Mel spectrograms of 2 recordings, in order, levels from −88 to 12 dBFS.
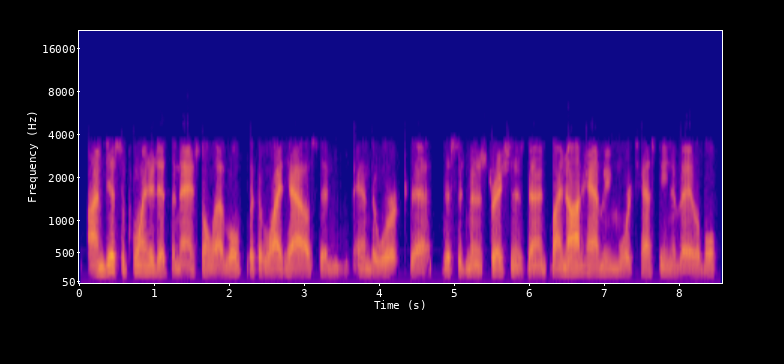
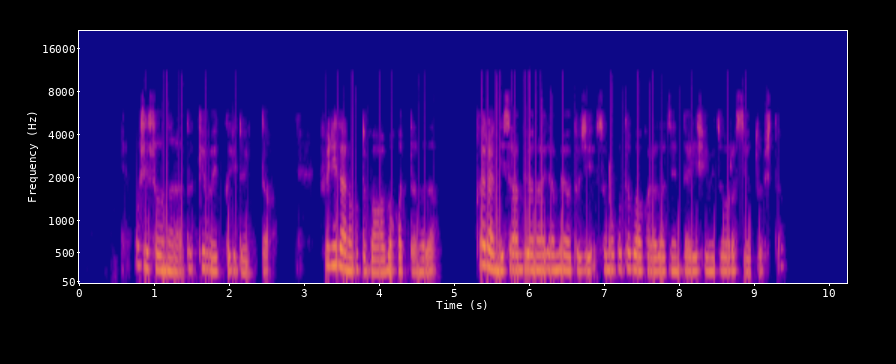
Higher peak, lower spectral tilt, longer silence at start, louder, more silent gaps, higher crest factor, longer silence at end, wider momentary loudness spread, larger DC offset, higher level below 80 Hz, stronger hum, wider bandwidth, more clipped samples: first, 0 dBFS vs -8 dBFS; first, -8.5 dB/octave vs -7 dB/octave; second, 0.1 s vs 0.75 s; first, -21 LUFS vs -26 LUFS; neither; about the same, 22 dB vs 20 dB; second, 0.1 s vs 0.85 s; second, 10 LU vs 13 LU; neither; second, -68 dBFS vs -52 dBFS; neither; second, 3.9 kHz vs 10.5 kHz; neither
